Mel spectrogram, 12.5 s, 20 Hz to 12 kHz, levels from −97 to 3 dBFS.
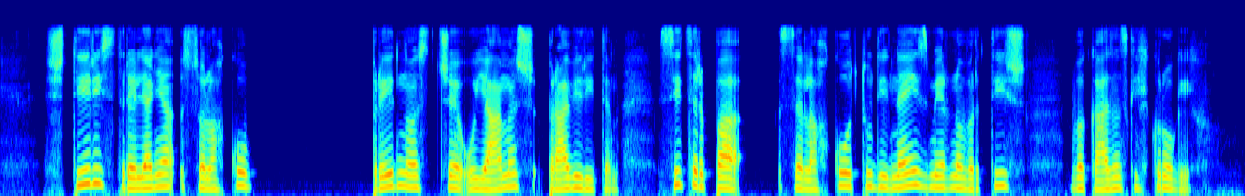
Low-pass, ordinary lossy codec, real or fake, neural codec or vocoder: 7.2 kHz; none; real; none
